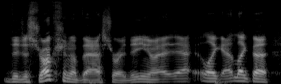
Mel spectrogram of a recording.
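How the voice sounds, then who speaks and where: A man's voice: medium pitch, fast, sharp tone, dry recording, studio quality. A man co-hosting a podcast, chatting casually about a movie and rambling through many fillers and restarts. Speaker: podcast co-host.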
